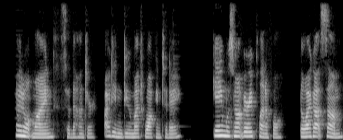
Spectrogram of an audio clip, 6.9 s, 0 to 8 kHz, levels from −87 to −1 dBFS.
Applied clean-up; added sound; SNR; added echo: neural mask model DeepFilterNet 3.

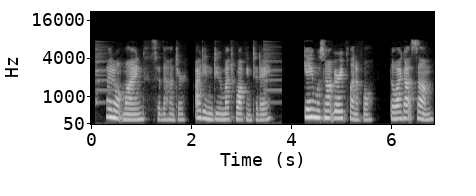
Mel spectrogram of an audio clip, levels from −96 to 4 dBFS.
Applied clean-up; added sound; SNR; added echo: none; Gong; 18 dB; none.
